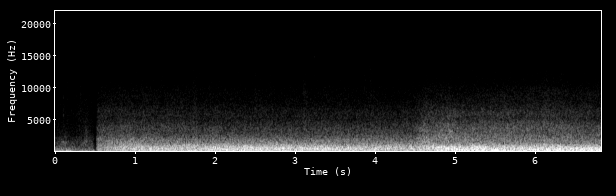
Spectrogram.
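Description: Strong wind and crashing surf at Drake's Beach, a continuous loud roar of waves with gusty wind buffeting the microphone, swelling slightly near the end, no voices.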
